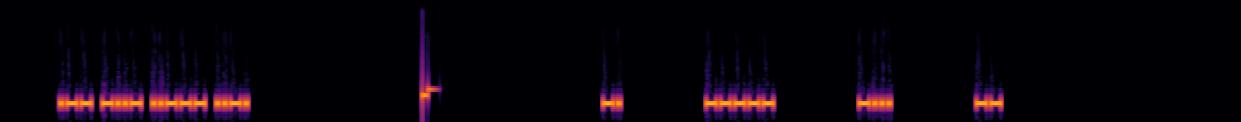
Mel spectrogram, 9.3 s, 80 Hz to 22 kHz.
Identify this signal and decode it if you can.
Morse code, heard as a keyed tone, about 42 wpm, spaced as for 19 wpm, 700 Hz. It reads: WX2F N0BM
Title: USA Call Signs - 4 Characters - 8x Character Spacing - 45wpm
